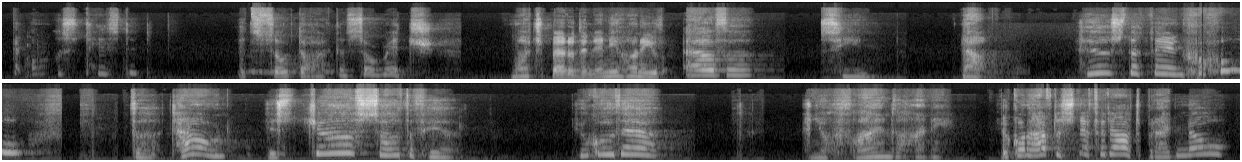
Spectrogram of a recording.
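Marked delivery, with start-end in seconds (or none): 0.1-3.3 breathy hushed whisper. Acted. Bear NPC dreaming of dense honey, whispering. 15.3-16.4 secretive hushed whisper. Acted. Bear NPC telling the crew where the honey is, whispering.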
